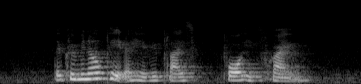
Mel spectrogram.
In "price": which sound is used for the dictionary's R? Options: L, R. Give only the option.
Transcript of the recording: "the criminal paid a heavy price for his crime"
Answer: L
